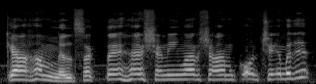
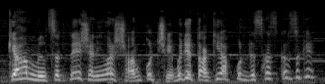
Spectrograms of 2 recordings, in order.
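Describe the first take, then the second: First: It is said flatly, without excitement. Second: It is said with lively excitement.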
